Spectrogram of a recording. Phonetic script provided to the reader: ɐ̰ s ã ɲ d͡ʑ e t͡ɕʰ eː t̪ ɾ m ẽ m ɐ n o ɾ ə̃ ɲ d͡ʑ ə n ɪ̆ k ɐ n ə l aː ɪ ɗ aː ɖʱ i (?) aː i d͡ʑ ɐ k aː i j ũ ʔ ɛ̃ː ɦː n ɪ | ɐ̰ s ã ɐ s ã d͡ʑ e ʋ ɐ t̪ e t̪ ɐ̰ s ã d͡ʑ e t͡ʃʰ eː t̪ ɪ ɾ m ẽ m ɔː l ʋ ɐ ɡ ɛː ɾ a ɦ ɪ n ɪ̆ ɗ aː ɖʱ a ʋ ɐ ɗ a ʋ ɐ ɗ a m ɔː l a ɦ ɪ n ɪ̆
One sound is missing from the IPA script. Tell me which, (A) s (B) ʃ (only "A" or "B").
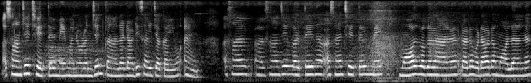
A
